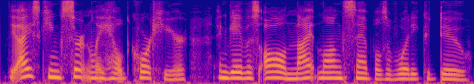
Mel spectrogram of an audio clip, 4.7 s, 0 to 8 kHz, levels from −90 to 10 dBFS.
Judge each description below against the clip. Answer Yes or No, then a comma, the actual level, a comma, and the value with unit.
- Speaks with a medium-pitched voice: No, high, 200 Hz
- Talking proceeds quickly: Yes, fast, 240 wpm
